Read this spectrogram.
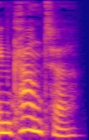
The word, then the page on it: encounter: British English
